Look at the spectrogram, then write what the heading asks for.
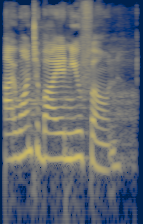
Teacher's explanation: The important words are want, buy, new, and phone. The other words support them. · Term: strong words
